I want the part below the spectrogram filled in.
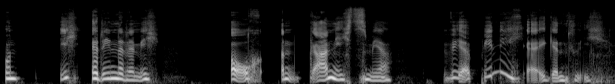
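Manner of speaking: high, anxious creature voice; desperate little helper. Acted. Little helper tells the master of the curse, desperate. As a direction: pour out the disaster in a high panicky rush. Valentin still speaking.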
